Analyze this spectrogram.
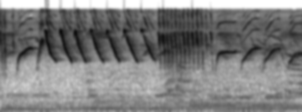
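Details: Canary (Serinus canaria) song: a bright, rapid run of repeated downward-sweeping whistles, then a fast buzzy trill, then rising slurred high-pitched notes.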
